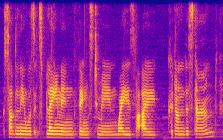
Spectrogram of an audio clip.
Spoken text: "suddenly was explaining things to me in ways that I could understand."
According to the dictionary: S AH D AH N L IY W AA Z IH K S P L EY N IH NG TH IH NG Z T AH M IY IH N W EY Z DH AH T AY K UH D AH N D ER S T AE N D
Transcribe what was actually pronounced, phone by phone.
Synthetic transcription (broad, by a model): S AH D N L IY W AA Z IH K S P L EY N IH NG TH IH NG Z T AH M IY IH N W EY Z DH AH T AY K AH D AH N D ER S T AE N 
